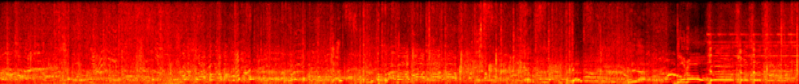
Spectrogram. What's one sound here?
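A crowd of young women cheers and laughs.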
